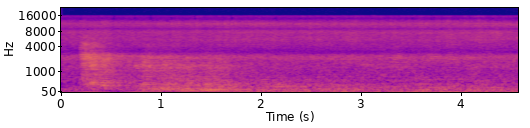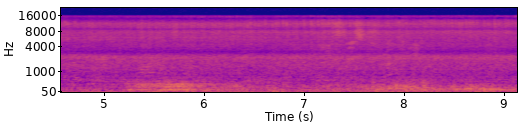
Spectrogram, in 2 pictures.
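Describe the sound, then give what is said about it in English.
Low, continuous rumbling rolls through like thunder from an approaching storm, swelling louder around the middle before settling into a steady, heavy roar. “The approaching storm may seem violent and destructive to us, but to nature, it's a new beginning in the cycle of life.”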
